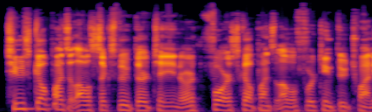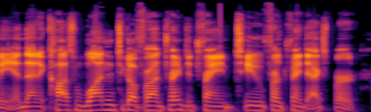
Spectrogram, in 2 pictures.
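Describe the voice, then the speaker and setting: Bright-voiced man explaining game rules. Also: medium pitch, fairly quick, hardly any pauses, no room sound. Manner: relaxed, chatty, with many fillers and laughs. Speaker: game designer presenting a rulebook on a live stream. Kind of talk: casual explanatory stream chat.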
